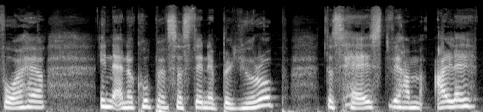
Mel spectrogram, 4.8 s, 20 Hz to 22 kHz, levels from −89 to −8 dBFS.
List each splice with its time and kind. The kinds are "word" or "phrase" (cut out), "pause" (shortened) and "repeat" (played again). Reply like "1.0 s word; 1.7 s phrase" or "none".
0.9 s word; 1.7 s word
